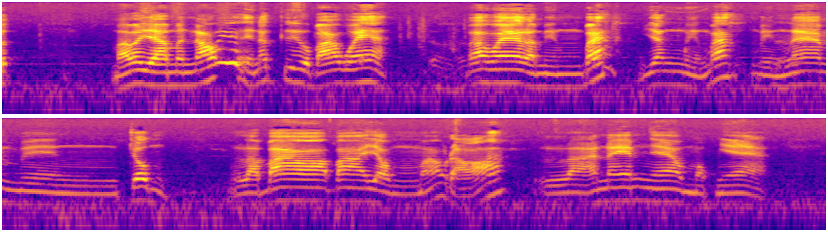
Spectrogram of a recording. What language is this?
Vietnamese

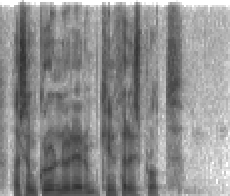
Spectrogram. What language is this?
Icelandic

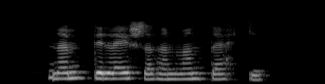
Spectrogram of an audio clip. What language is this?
Icelandic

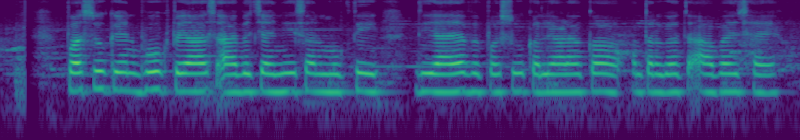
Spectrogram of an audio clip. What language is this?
Maithili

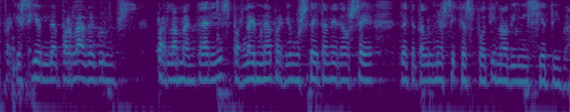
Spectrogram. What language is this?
Catalan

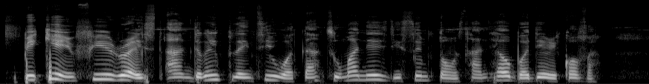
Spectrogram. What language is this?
Nigerian Pidgin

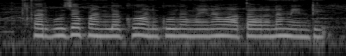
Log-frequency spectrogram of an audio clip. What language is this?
Telugu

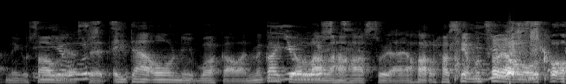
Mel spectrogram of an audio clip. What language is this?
Finnish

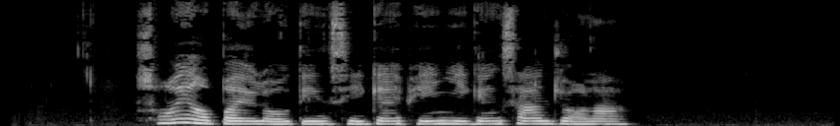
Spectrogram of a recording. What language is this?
Cantonese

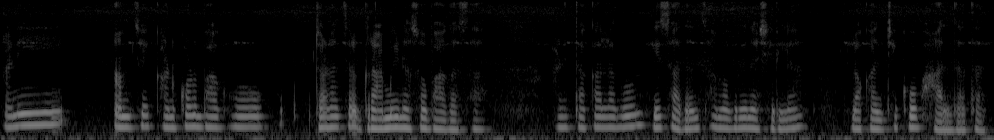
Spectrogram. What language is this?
Konkani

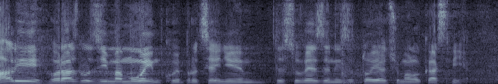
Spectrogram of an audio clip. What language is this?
Serbian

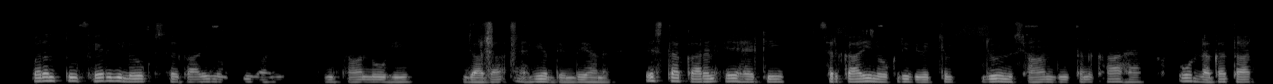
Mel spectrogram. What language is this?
Punjabi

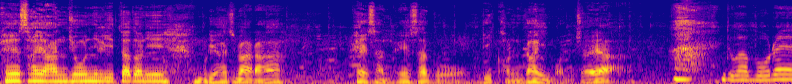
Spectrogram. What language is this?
Korean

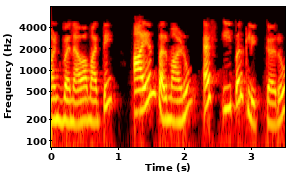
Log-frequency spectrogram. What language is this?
Gujarati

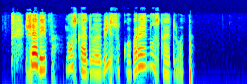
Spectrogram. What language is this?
Latvian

